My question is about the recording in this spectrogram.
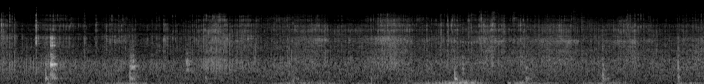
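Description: Scattered metallic clicks and rattles of zip-line harness gear, carabiners and pulley knocking on the steel safety cable, with a dull knock of a footfall on the wooden planks of a canopy suspension bridge.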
